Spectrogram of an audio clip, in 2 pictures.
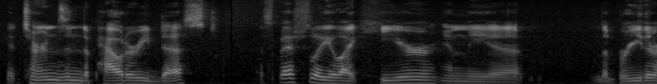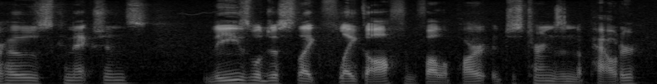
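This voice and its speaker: A man in a relaxed, conversational tech session, talking through car repair history with lots of fillers. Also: lowish voice, normal speed. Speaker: shop owner presenting a tech session. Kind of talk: casual technical talk. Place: event room.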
